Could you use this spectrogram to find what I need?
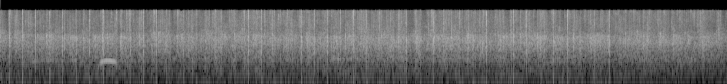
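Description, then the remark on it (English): A large standing audience at a United Methodist awards evening gives another big round of applause, clapping steadily for about fifteen seconds, a dense, even roar of many hands that stays loud throughout, with a brief faint call near the start. “I think we just need to stand to our feet and just give another big round of applause.”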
